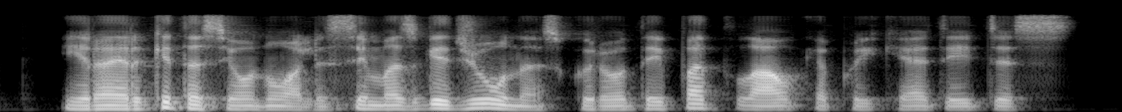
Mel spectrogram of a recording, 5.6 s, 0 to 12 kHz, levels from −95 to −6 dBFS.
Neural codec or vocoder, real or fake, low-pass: codec, 16 kHz, about 1 kbps, DyCAST, with the encoder's durations; fake; 7.2 kHz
